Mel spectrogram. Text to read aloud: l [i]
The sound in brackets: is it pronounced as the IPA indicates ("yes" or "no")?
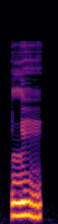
yes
